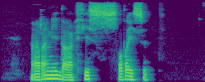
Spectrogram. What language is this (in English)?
Kabyle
